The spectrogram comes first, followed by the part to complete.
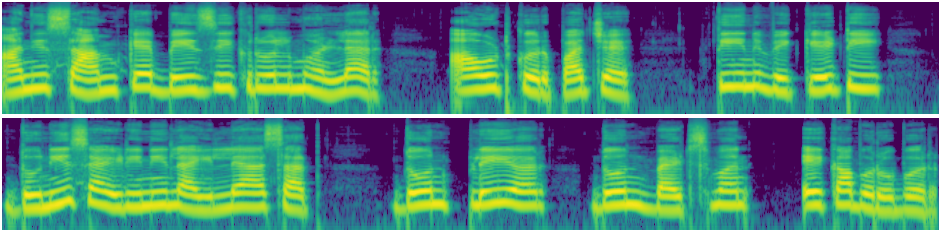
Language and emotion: Goan Konkani, neutral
